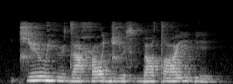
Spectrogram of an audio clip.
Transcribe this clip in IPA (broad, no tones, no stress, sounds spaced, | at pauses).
t͡ɕ e ʊ̯ j ʉ d a ħ ɔ d͡ʑ ʉ s ɡ͡b ə ʊ̯ tˤ ʉ j i ɓ i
